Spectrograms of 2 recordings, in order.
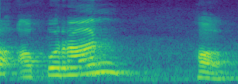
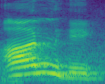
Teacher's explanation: হয়ের সঙ্গে যদি দন্তন্য বা মূর্ধন্য যুক্ত থাকে সেই নয়ের উচ্চারণ কিন্তু হয়ের থেকে আগে হয়। যেমন আহ্নিক বা মধ্যাহ্ন, আহ্নিক শব্দটা দেখো আনহিক কিন্তু বানানের সময় কি হয়েছে দেখো, হটা আগে আছে।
